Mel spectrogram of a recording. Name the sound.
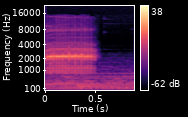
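frog croaking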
